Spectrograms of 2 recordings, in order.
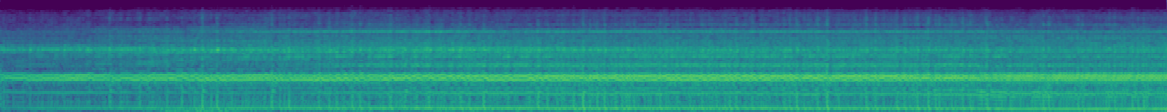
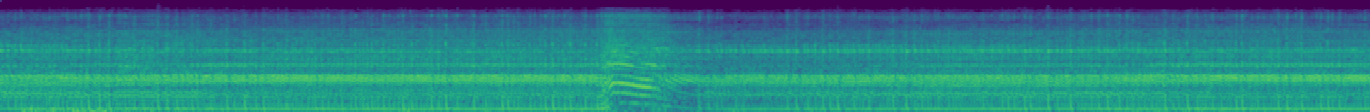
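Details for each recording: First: Oh yeah, that's great. Listen to that. Dropped right back to an idle. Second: Nitro RC engine running a non-original carb, idle just lowered: high buzzing idle that sags and wavers, then dies with heavy smoke; low-speed needle still too rich.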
